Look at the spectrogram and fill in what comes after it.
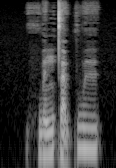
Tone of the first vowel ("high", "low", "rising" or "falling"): rising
